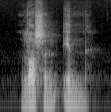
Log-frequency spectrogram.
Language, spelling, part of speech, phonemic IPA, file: Dutch, lassen in, verb, /ˈlɑsə(n) ˈɪn/, Nl-lassen in.ogg
- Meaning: inflection of inlassen: 1. plural present indicative 2. plural present subjunctive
